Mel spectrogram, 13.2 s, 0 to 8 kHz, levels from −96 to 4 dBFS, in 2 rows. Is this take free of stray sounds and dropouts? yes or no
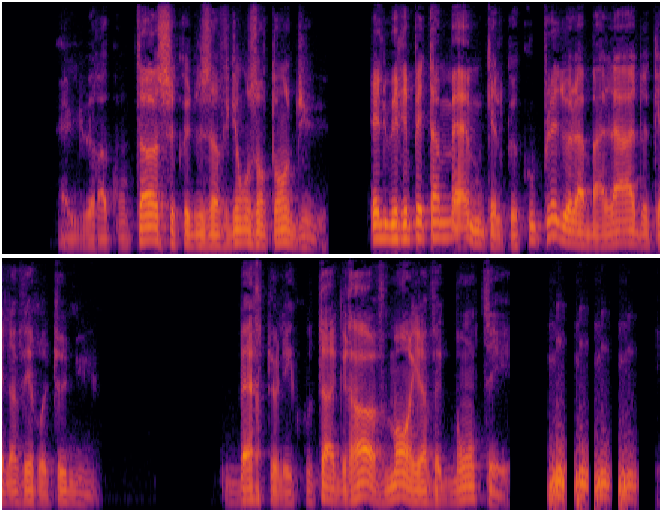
no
